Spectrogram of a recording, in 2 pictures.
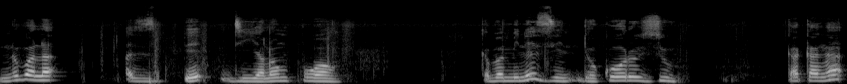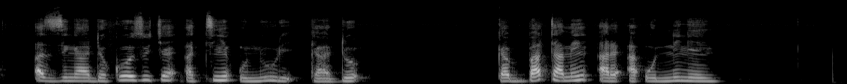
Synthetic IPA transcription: nʊ˦ba˦la˦ | a˨b̥e˦dɪ˨jɛ˨lʊ˦mpʊ˦ɔ˦˨ŋ | ka˨ba˨mi˨ne˦zi˨ndo˨koː˦ɾo˦zu˦˨ | ka˨ka˨ŋa˦ | a˨zɪ˨ŋaː˨do˨koː˦zu˦t͡ʃɛ˦a˨tɪ˦ɛ˦ʔʊ˨nuː˦ɾi˨ka˨do˦ | ka˨ba˦ta˨mɪ˦ŋa˨ɾɪ˨ʔa˨ʔʊ˨ni˦ŋe˦ŋ

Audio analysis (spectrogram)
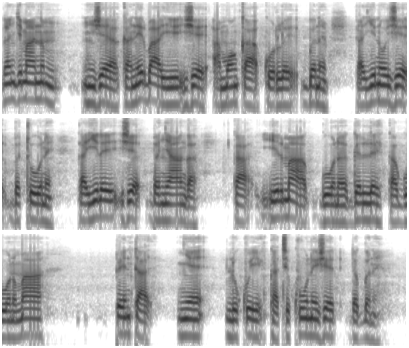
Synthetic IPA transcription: la˦nd͡ʒɪ˦ma˦nɨ˦˨m | n̩˦ʒɛ˦ja˨ka˨nɨ˦ɾɨ˦ba˦˨ji˦ʒɛ˦a̰˨mɔ˦ŋka˨kʊ˨ɾɨ˨lɨ̰˦ɡ͡bɨ˦nɨ˨ka̰˨jɪ˦no˦ʒɛ˦bɛ˨tʰoː˦nɨ˨ | ka˨ji˦lɨ˦ʒɛ˦bɛ˨ɲaː˦ŋɡa˨ | ka̰˨jɪ˦lɨ˦maː˦ɡoː˨nɨ˨ɡɨ˦lːɨ˦ka˨ɡoː˨nɨ˨maː˦ | pe˦nta˨ | ɲɛ˦ | lʊ˨ku˦i˦˨ka˨tɨ˨kuː˦nɨ˦ʒɛ˦dɨ˨ɡ͡bɨ˦nɨ˨

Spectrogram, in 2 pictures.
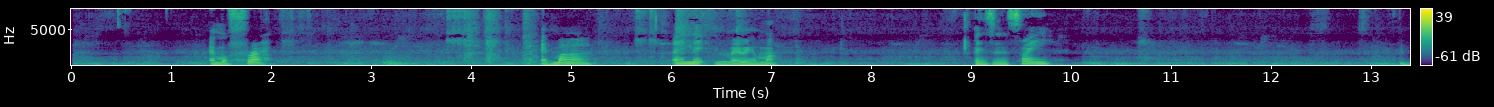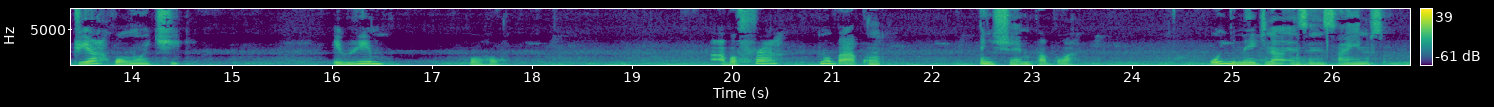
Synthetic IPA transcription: ɛ˨mʊ̃˨fɾa˦ | ɛ˨mã˦ | nɪ̃˦m̩˨mɛ̃˨ɾɪ˦mã˨ | n̩˨sɪ̃˨n̩˨sã˦n˦˨ | dɥa˦wɔ˨wɔ̃˨æ˨t͡ɕʰi˦ | e˨ɥi˦e˦m | wɔ˨ɦɔ˦ | a̰˨bɔ˨fɾa˦nʊ̃˦ba̰ː˨kʰʊ̃˦˨ | ɕɛ˦m̩˨pʰa˨bʊ˨a˦ | wɔ̃˦ɲĩ˨nã˦d͡ʑi˨nã˨n̩˨sɪ̃˨n˨sã˦nʊ̃˦sʊ˨

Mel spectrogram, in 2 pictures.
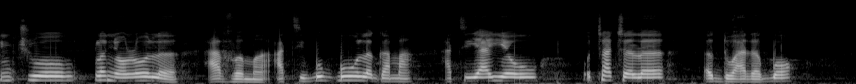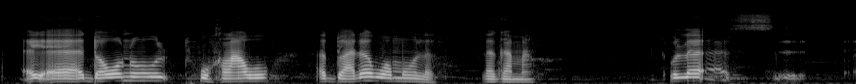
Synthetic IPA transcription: ŋũ˦t͡ʃu˦wo˦k͡plə˦ɲɔ̃˨lwo˦lə˨ | a̰˨və˨mə̰̃˨a̰˨t̪i˨ɡ͡bo˦ɡ͡bo˦wo˦lə˨ɡa˨mã˦˨ | a̰˨t̪i˨ja˦jɛ˦wo˦ | wo˦t͡ʃa˦t͡ʃə˦lə˦ | ə˨d̪o˨a˨ɖə˨ɡ͡bɔ˦˨ | d̪ɔ˨wɔ˦nũ˦ɸo˨hl̃ã˨wo˦ | ə̰˨d̪o˨a˨ɖə˦wɔ˦mo˦lə̰˨ | lə˨ɡa˨mã˨ | wo˦lə˦

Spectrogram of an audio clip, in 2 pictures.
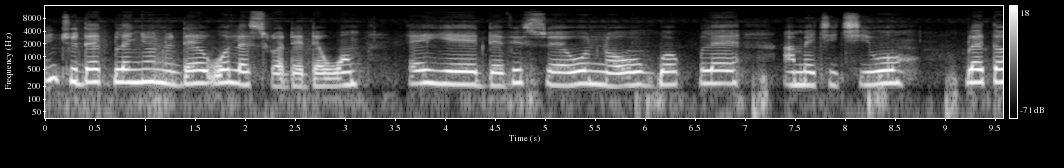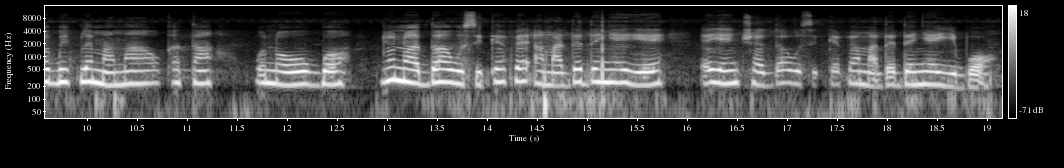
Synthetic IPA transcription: ŋũ˦t͡ʃu˦ɖɛ˦k͡ple˦ɲɔ̃˦nũ˨ɖɛ˦wʔo˦lɛ˨sɾɔ˨ɖɛ˨ɖɛ˨wɔ˦m | e˦je˦ɖe˨vi˦su˨ɛ˨wo˦nɔ̃˨wo˦ɡ͡bɔ˦k͡ple˦a˨mẽ˨t͡ɕi˨t͡ɕi˨wo˦ | k͡ple˦t̪ɔ˦ɡ͡bi˦k͡ple˦mã˨mã˦wo˦ka˦t̪ã˦ | wo˦nɔ̃˨wo˦ɡ͡bɔ˦ | ɲɔ̃˦nũ˨a˨d̪ɔ˦a˨wu˨si˨kɛ˦ɸɛ˦ʔa˨mã˨d̪ɛ˦ɖ̪ɛ˦ɲɛ̃˦ɾi˨e˦ | e˦je˦ŋũ˦t͡ʃu˦a˨d̪ɔ˦a˨wu˨si˨kɛ˦ɸɛ˦a˨mã̰˨d̪ɛ˦ɖɛ˦ɲɛ̃˦ji˨bɔ̰˨

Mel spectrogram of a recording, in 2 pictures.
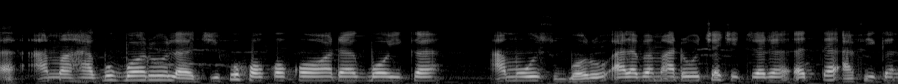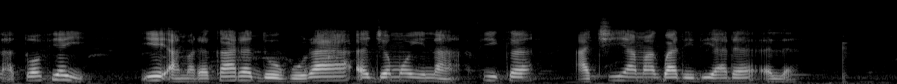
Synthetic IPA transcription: a̰˨mə˨ɦa˨ɡ͡bo˦ɡ͡bɔ˦ɖə˦wo˦lə˨d͡ʑi˨ɸo˦xɔ˦kɔ˦kɔ˦a˦ɖə˦ɡ͡bɔ˦ji˦kə˦ | a̰˨mə˦wo˦su˨ɡ͡bɔ˨ɖo˦ʔa̰˨lə˦bə˦mã˦ɖə˦wo˦t͡ʃɛ˦t͡ɕi˦t̪ɾə˦ɖə˦ʔə˦t̪ə˦ʔa˨fi˦kə˦nã̰˨t̪ɔ˦fi˦a˦ji˨ | je˦a̰˨mə˨ɖə˨ka˦ɖə˦d̪o˨ɡo˨ɖa˦ə̰˦d͡ʒə˦mɔ̃˦ji˨nã˨fi˦kə˦ | a̰˨t͡ɕi˦a˨mã˦ɡ͡ba˦ɖi˨ɖi˦a˨ɖə˦ə̰˦lə̰˨

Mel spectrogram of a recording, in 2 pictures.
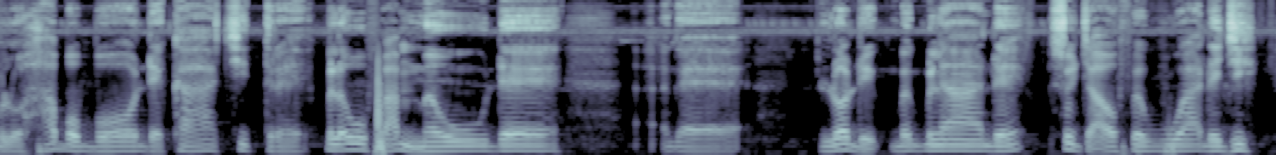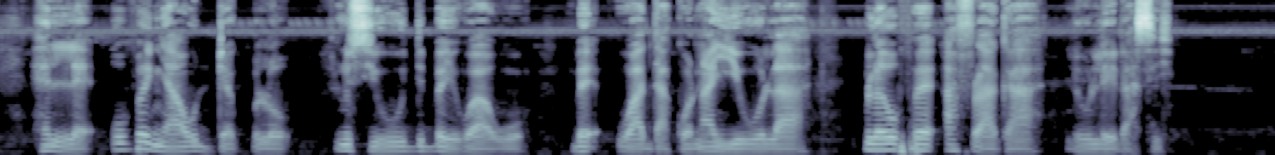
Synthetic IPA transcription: k͡plɔ˨ha˦bɔ˨bɔ˨˦ɖɛ˨ka˦t͡ɕi˦t̪ɾɛ˨k͡ple˦wo˦ɸɛ˦a˦mɛ̃˨wo˦ɖɛ˦˨ | lɔ˦ɖe˨ɡ͡be˦ɡ͡blɛ̃˦a˦ɖɛ˦ | so˦d͡ʒa̰˨wo˦ɸɛ˦wu˦a˦ɖe˨d͡ʑi˦ | hɛ˦lɛ̰˨wo˦ɸɛ˦ɲã˨wo˦ɖɛ˨k͡plɔ˨ | nũ˦si˨wo˦d̪i˦be˦jɛ˨wo˦a̰˨wɔ̰˨ | bɛ˦wo˦a˨d̪a̰˨kɔ˨nã˦ji˨wo˦la̰˦ | k͡ple˦wo˦ɸɛ˦ʔa˦fla̰˨ɡa̰˨ | le˨wo˦le˨ɖa̰˨sḭ˨

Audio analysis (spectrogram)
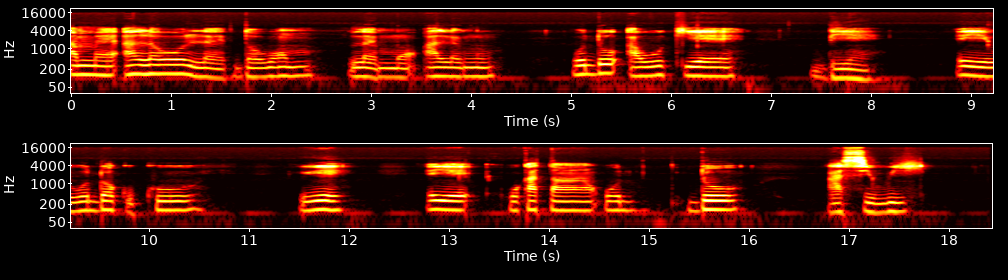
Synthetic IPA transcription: a˨mẽ˨ʔa˨le˦wo˦le˨d̪ɔ˨wɔ˦m | le˨mɔ̰̃˨ʔa˨le˨ŋũ˦ | wo˦d̪o˦a˨wu˦kʰi˦ɛ˦ | bi˨ɛ˨ | e˦je˦wo˦ɖɔ˦ku˨kʰu˦ | ɣe˦ | e˦je˦wo˦ka˦t̪ã˦wo˦ | d̪o˦ | a˨si˨wi˦

